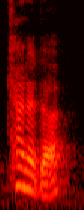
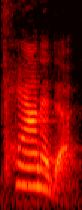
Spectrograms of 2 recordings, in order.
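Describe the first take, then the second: First: The first vowel is short. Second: The first vowel is long. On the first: The speaker calls it wrong. "don't say" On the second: The speaker calls it right. "this a is really long"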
